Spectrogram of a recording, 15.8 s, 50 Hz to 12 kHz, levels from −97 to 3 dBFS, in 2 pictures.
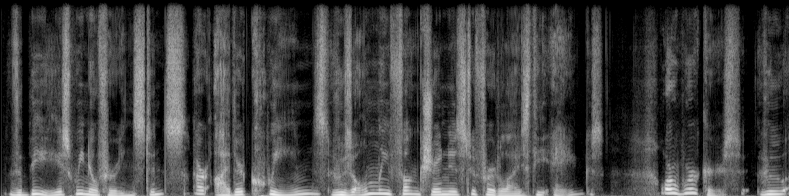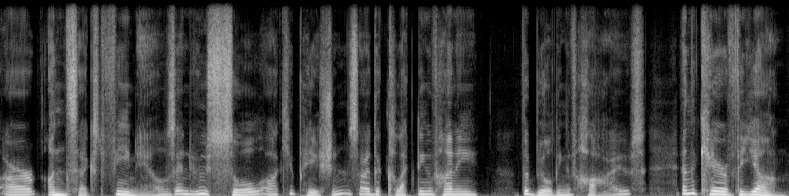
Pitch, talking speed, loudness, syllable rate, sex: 155 Hz, 160 wpm, -18 LUFS, 4.9 syllables/s, male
